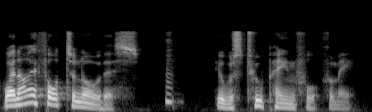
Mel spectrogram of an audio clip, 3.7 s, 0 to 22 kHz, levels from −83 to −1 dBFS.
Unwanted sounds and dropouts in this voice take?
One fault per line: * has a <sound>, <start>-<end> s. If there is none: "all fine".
* has a laugh, 1.6-1.9 s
